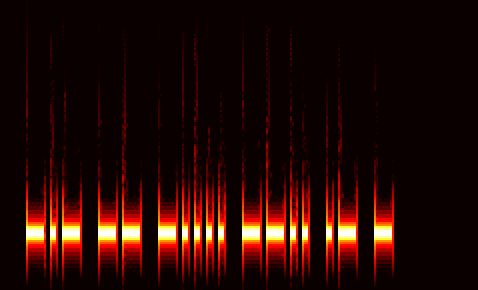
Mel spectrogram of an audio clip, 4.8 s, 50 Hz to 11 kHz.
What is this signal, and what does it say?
Morse code, heard as a keyed tone, about 21 wpm, 700 Hz. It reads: KM6ZAT
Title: USA Call Signs - 6 Characters - Repeated 2x - 20wpm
